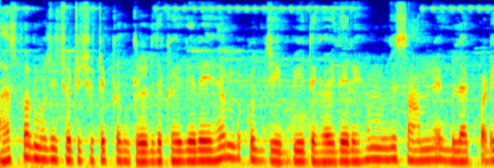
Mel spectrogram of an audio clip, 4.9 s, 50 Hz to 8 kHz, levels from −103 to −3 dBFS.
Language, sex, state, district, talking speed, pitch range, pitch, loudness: Hindi, male, Bihar, Katihar, 265 wpm, 135-150 Hz, 140 Hz, -16 LUFS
